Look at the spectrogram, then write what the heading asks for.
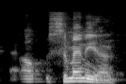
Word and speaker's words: Semenyo: How do you pronounce his name? Semyon, the right winger. Semenyo.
